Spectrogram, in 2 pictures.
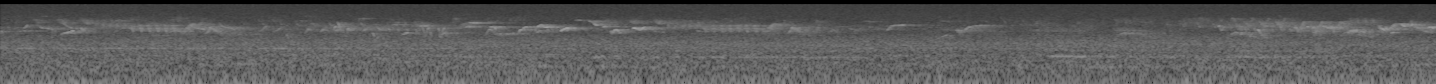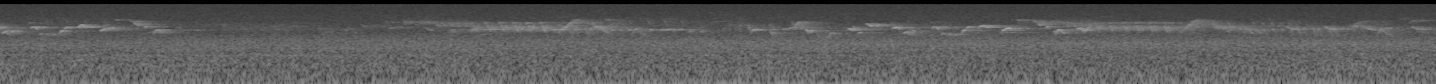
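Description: Songbird singing in long bouts of quick, chattering high notes, three bouts with short pauses between them, over a steady background hiss.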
